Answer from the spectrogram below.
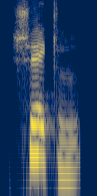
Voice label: "shekel", Indian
